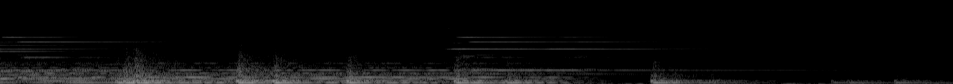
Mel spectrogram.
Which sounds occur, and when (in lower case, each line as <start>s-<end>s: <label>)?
0.0s-9.5s: music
